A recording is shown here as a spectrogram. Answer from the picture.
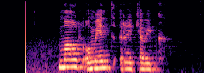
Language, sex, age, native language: Icelandic, female, 50-59, Icelandic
